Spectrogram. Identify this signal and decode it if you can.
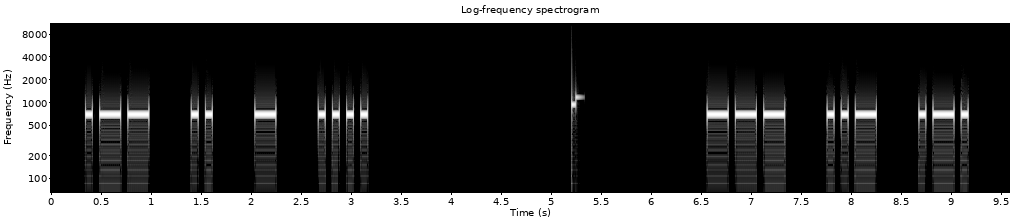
Morse code, heard as a keyed tone, about 17 wpm, spaced as for 12 wpm, 700 Hz. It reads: WITH OUR
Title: 2x Character Spacing - Top 200 Words - 17wpm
